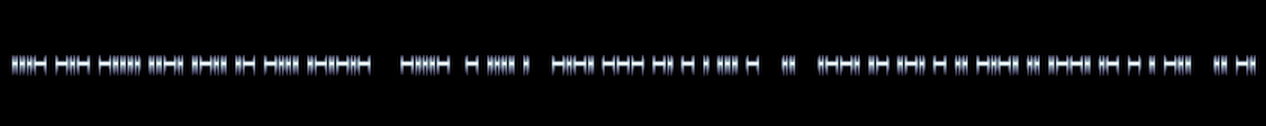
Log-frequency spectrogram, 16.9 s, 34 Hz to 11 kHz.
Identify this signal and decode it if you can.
Morse code, heard as a keyed tone, about 25 wpm, 600 Hz. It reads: VK6FLAB. <BT> THE CONTEST I PARTICIPATED IN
